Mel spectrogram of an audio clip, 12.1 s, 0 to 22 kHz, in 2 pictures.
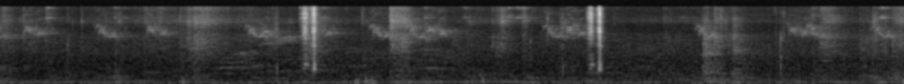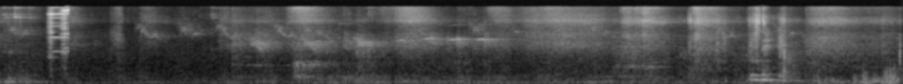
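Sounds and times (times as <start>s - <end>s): small bird chirping: 0.0s - 10.1s.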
